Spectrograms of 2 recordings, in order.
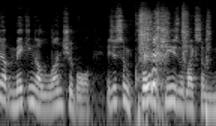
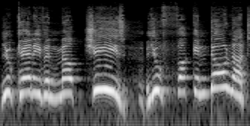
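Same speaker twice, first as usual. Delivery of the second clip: mock booming, very loud, drawn-out furious chef yell; 8 semitones higher, 8 dB louder than usual. Imagining Gordon Ramsay raging at the dish: imitating Gordon Ramsay yelling. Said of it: "he'd flip a table".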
